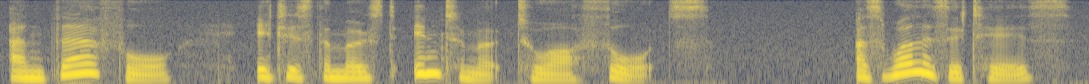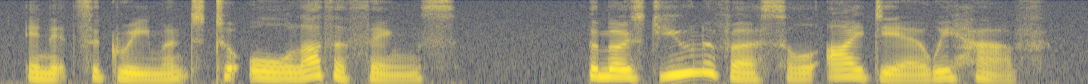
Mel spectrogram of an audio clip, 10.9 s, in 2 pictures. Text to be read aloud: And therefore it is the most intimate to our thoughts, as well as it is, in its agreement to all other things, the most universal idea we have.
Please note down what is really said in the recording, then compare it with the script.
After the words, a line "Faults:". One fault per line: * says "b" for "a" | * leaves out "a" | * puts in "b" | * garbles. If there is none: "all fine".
And therefore it is the most intimate to our thoughts, as well as it is, in its agreement to all other things, the most universal idea we have.
Faults:
all fine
